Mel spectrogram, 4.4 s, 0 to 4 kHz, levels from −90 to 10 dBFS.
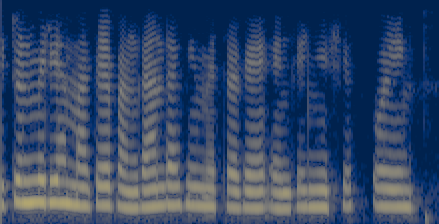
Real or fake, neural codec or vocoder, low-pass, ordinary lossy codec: real; none; 3.6 kHz; none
